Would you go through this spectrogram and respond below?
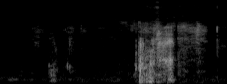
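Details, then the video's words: Kamila, a female French Bulldog indoors, struggling to express what she wants: a few soft snuffles, then a loud, rough, breathy grumbling burst lasting about a third of a second, ending with a brief click. "Kamila no se sabe expresar muy bien"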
